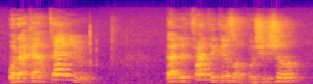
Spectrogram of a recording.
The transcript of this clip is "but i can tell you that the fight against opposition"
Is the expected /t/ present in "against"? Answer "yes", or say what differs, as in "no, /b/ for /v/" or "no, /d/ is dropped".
no, /t/ is dropped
